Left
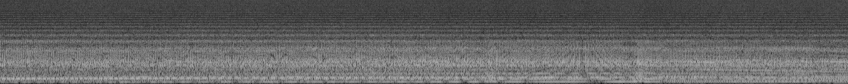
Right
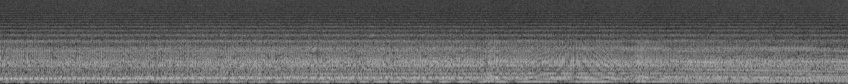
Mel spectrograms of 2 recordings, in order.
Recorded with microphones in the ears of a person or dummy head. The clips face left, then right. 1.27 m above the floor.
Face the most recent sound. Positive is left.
No sound to turn to.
